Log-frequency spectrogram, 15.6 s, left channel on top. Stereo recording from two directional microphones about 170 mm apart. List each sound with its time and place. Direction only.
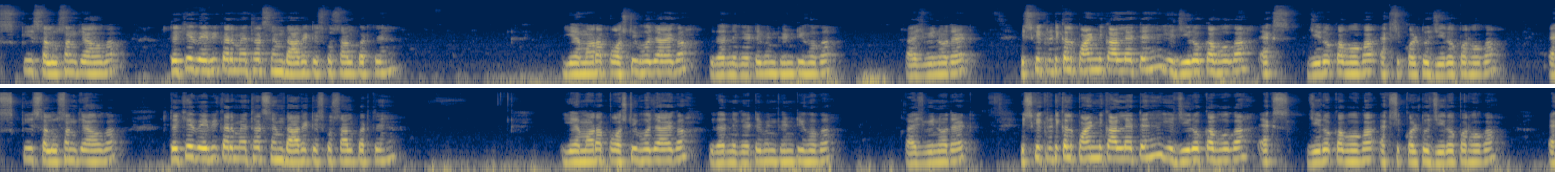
0.0 s speech: 55° right (ahead or behind)
5.6 s speech: 55° right (ahead or behind)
